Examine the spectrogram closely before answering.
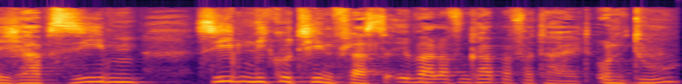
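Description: Noticeable background noise surrounds a man's voice. He speaks in a high pitch with lively intonation. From Mecklenburg-Vorpommern, Germany. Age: 30s. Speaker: TV editor and talk show host. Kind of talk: casual interview.

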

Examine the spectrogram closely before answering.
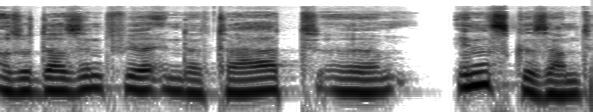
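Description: This man's tone is dark and mellow, set at a fairly high pitch. His intonation stays fairly even, and he sounds somewhat breathy. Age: 60s. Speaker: local party politician. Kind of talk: interview. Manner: frequent filler hesitations.

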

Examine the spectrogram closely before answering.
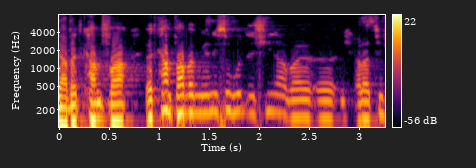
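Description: Speaking fairly quickly, a normal speaking voice shows ordinary pitch variation. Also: man. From Berlin (East), Germany. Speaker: martial arts school owner. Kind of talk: casual interview. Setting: remote call.

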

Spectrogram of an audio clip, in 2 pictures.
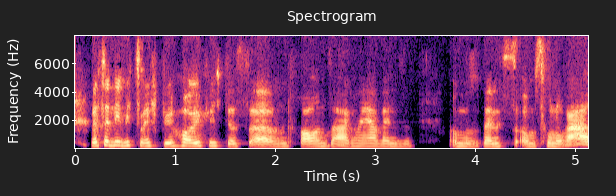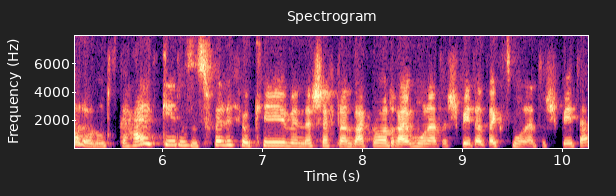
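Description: A woman at a medium pitch talks at a moderate pace with hardly any pauses. She has an ordinary speaking voice, and her pitch varies in an ordinary way. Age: 30s. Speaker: negotiation coach. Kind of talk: interview. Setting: remote call.

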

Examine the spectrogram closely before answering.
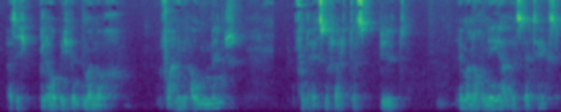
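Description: A man speaks at a moderate pace in a monotone, flat intonation, with long, frequent pauses, noticeable background noise and audible room echo. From Schleswig-Holstein, inland. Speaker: children's book author. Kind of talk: interview. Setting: large high-ceilinged room in an old school. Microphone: echoey room sound.

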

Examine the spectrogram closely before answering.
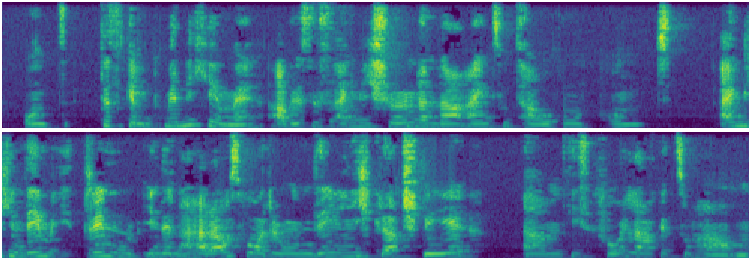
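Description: A woman with an ordinary speaking voice and medium pitch talks at a fairly quick pace with lively intonation. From Switzerland. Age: 40s. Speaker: avid reader, mother of three. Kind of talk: casual interview chat. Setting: remote internet call.

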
